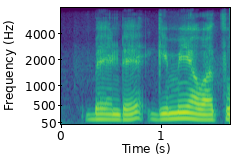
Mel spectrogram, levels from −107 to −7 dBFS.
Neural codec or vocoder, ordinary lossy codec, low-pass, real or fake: none; none; none; real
